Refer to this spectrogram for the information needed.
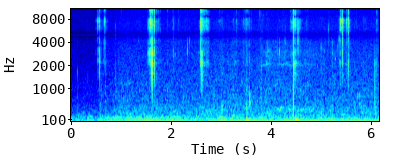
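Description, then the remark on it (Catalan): A pet tortoise crunches on its plate of finely chopped lettuce, apple and cucumber, making a handful of sharp, crisp bites at uneven intervals, fairly quiet against a soft background hiss, with no talking. “I llavors et poses al davant i la sents menjar.”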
